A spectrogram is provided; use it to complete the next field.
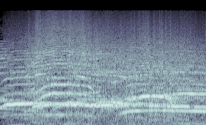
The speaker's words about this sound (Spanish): Y empezamos la temporada saludando porque hoy tenemos público.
